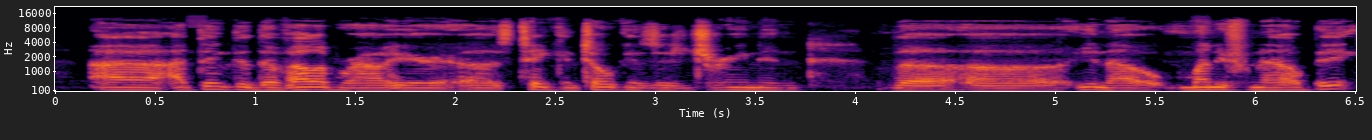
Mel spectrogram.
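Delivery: quiet whispered voice. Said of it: "if I would've whispered to anybody and said".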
